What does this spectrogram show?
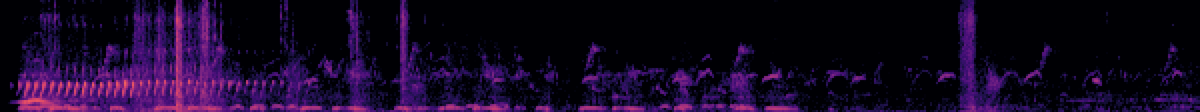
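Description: Birds calling at a common babbler's nest: a fast, high trill for the first three seconds over a run of lower repeated calls, then soft, short, high chirps, which fit nestlings begging while they are fed.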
